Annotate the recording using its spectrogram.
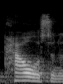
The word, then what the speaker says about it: Powlison: You spell it P-O-W-L-I-S-O-N. So David Paulson, as you would sound it out.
